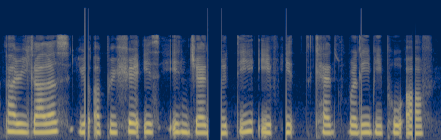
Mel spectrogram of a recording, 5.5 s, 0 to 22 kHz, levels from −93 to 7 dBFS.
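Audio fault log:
1.07–1.11 s, 2.60–2.77 s, 3.54–3.58 s and 4.51 s: block of digital silence. The output buffer likely went unfilled in time, so the sound dropped straight to silence with no fade. The 43 ms gaps fit a 2048-sample buffer, and the 171 ms gap fits four times that, so these are heard as short holes. The 9 ms gap is only a tick.
5.16–5.20 s: Bluetooth stall. Interference likely held packets up until the headphones' buffer ran dry, pausing playback for 41 ms. The sound cuts hard to silence and then resumes, so it is heard as a brief dropout near the end.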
